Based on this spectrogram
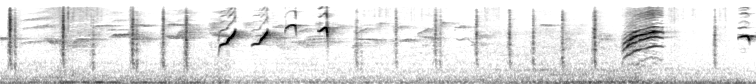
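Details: Caged lesser green leafbird in rough 'tembakan kasar' song: a run of quick upward-sweeping whistles, then a loud rising buzzy flourish near the end, over steady sharp clicking.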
